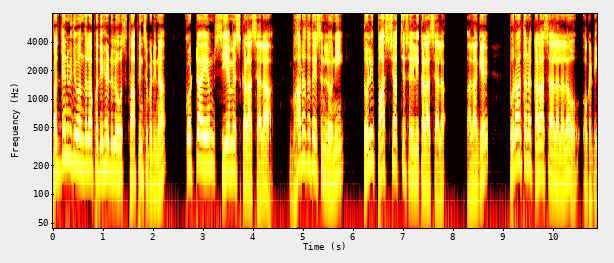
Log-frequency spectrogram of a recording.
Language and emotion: Telugu, neutral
